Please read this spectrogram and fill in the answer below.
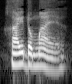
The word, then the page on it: gaidomwae: Raga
